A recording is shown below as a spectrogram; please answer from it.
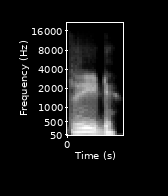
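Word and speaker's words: read: रीड का second form रेड होता है लेकिन दोनों का स्पेलिंग दोनों का जो स्पेलिंग रहता है वो हमेशा सेम रहता है। तो इसका इंग्लिश ट्रांसलेशन देखते हैं। आई रेड a book. यहां पे यह रीड नहीं है।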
